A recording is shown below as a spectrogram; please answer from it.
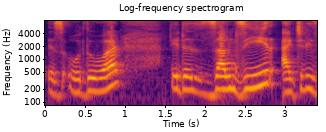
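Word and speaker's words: ज़ंजीर: The nukta, we say that as nukta, so it has a dot, but in Hindi we have changed it to janjeer, but otherwise it is zanjeer, the exact pronunciation.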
